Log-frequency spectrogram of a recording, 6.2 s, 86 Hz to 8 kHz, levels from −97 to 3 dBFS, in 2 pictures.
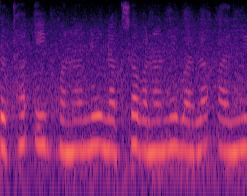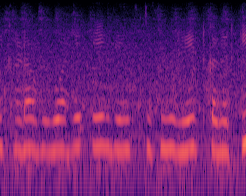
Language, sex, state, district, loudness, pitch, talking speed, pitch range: Hindi, female, Jharkhand, Sahebganj, -36 LUFS, 255 Hz, 155 wpm, 245-265 Hz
